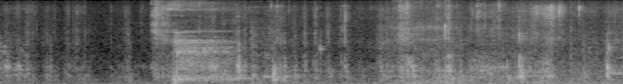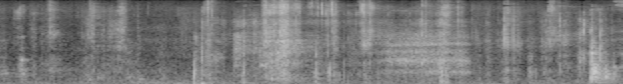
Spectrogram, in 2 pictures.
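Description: Stiff camo nylon fabric and hook-and-loop patches being handled and shifted on a sewing machine bed: irregular rustling, scraping and crinkling with scattered light clicks.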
